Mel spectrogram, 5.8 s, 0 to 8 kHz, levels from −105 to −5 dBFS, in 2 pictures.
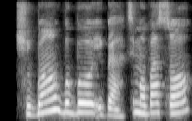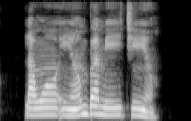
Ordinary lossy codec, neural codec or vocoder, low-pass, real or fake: AAC, 48 kbps; none; 7.2 kHz; real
